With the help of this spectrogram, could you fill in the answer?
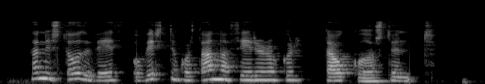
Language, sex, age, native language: Icelandic, female, 30-39, Icelandic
